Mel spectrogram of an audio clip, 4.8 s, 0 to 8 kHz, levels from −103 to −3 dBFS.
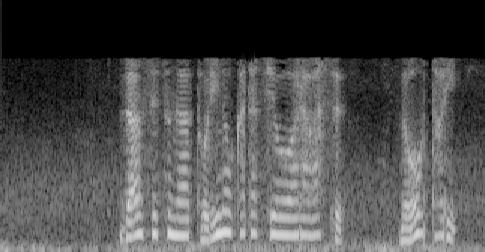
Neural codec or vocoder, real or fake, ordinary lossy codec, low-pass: none; real; AAC, 16 kbps; 7.2 kHz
